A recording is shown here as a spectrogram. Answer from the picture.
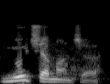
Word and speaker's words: Mucha Muncha: So it's Mucha Muncha. Mucha Muncha. Accent on the U.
